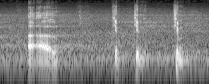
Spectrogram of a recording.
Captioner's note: Brandon stutters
